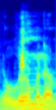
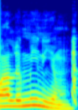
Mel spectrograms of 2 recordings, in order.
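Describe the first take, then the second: First: The word is said in the speaker's plain accent. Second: The word is said in a put-on Australian accent.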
